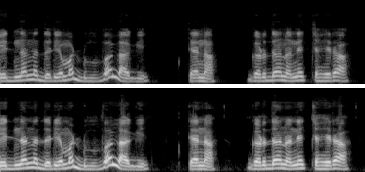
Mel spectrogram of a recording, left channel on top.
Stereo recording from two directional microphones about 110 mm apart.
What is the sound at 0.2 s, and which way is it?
Speech, 40° right (ahead or behind).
